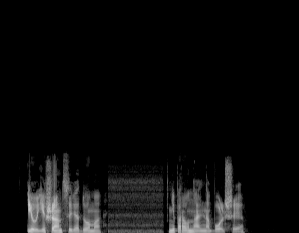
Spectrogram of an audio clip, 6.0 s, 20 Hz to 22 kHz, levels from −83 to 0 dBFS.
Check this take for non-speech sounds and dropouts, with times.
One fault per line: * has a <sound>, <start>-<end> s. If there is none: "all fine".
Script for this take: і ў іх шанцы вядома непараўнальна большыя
all fine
